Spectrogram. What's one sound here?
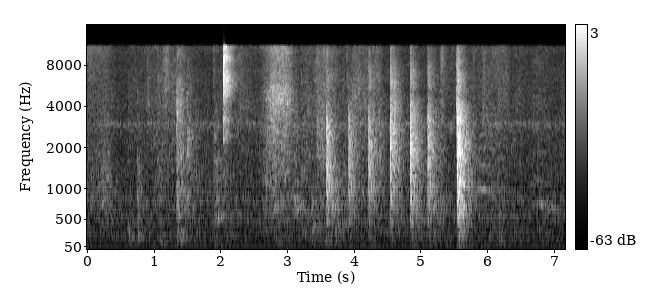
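Chalk taps and clicks against a board.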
